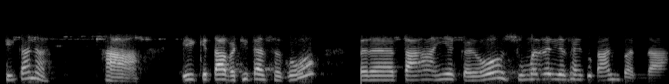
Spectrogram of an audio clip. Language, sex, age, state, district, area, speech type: Sindhi, female, 60+, Delhi, South Delhi, urban, conversation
